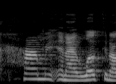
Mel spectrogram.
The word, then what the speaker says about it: Hermione: First off, we now know how to pronounce Hermione. Mm-hmm. I was like, again, when Ami came in and was like, Hermione, I was like, she's so lucky.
